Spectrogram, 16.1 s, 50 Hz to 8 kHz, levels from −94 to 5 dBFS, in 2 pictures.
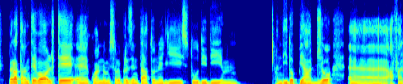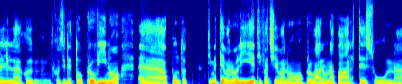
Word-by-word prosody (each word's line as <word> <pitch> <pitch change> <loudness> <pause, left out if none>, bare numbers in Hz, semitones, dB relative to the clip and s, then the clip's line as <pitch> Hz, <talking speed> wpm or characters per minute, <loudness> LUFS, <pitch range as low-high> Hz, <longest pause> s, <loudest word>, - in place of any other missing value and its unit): però 140 +1 +7
tante 125 +2 +2
volte, 140 +1 +6
ehm, 110 -2 0
quando 110 0 -1
mi 110 -1 -1
sono 115 +1 -2
presentato 110 0 -1
negli 105 0 0
studi 110 +1 -1
di 110 -1 0
mhmm, 95 -4 -6 0.8
di 105 0 +1
doppiaggio, 115 0 +3 0.3
ehm, 105 - -2
a 90 -3 -2
fare 100 -1 -3
il 95 -2 -2
co 100 - -6
mhmm, 95 - -3 0.4
l - - -27
cosiddetto 95 0 -5
provino, 110 +2 +2 0.3
ehm, 105 - -2 0.4
appunto 110 -4 -5 0.4
ti - - -9
mettevano 110 0 +1
lì 120 -1 +4
e 120 - +4
ti 110 -2 -8
facevano 95 -3 -4
provare 100 -7 -3
una 100 +4 -3
parte 95 -1 -4
su 95 -1 -9
un 85 +1 -6
105 Hz, 135 wpm, -27 LUFS, 95-115 Hz, 0.8 s, però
